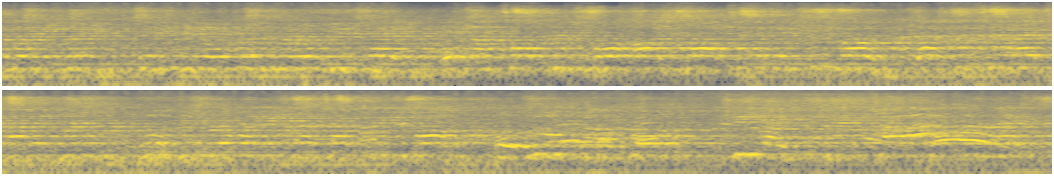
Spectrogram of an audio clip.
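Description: Race commentary over an arena public-address system, the voice echoing and unclear in the large hall, over a steady tonal background.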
